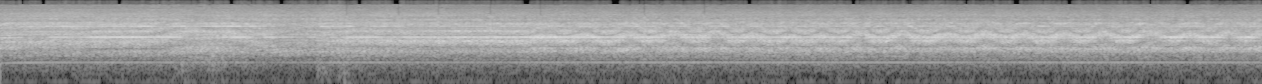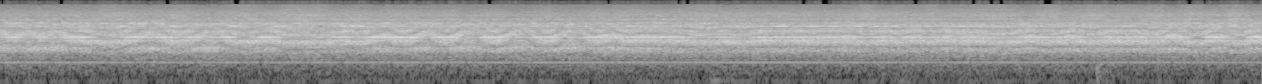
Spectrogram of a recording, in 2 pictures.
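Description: A hair dryer drying Moss Effect paste on a Halloween craft bottle, a continuous loud airy roar with a steady hum and slight wavering pitch, running uninterrupted with no voices.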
